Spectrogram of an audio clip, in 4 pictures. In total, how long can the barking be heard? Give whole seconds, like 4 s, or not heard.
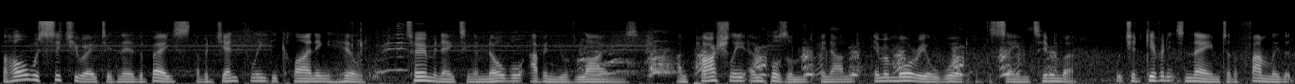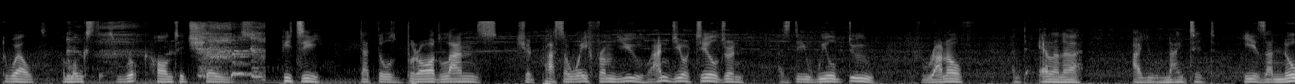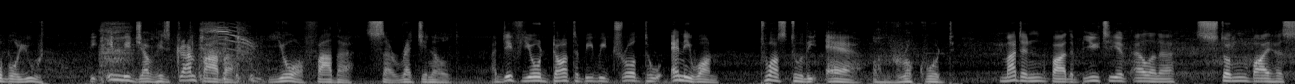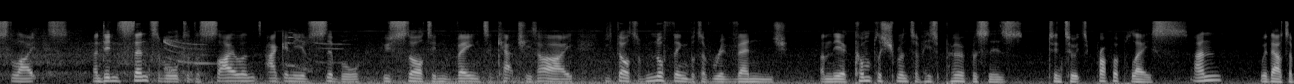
5 s.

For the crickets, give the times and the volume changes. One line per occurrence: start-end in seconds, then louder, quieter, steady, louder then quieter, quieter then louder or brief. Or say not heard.
not heard.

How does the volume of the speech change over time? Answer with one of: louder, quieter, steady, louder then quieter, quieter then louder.
steady.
